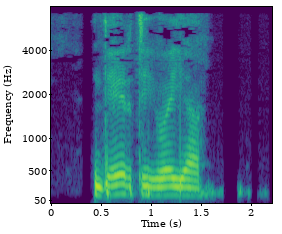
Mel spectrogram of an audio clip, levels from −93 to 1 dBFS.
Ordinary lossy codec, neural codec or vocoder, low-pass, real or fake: MP3, 32 kbps; none; 7.2 kHz; real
